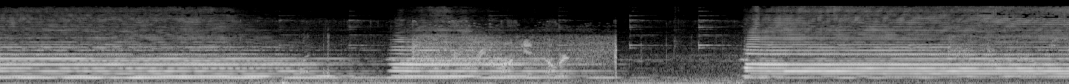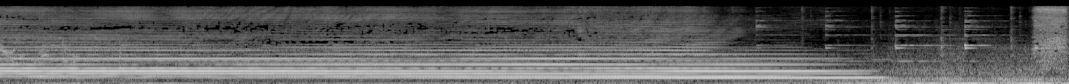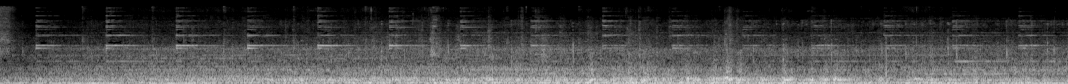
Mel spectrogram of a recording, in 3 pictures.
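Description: Union Pacific diesel locomotive's air horn sounding a long chord blast, a brief break, then a second long blast that ends about twenty seconds in, the warning for a road grade crossing. Then the locomotives' engines rumble and the wheels clatter as they pass close by, with a short burst of hiss soon after the horn stops.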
